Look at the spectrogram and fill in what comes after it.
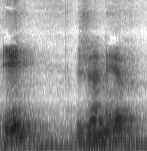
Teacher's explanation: Then, still on diphthongs, the EI diphthong. In the South they say “ê”, “Janêro”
